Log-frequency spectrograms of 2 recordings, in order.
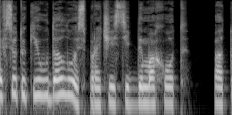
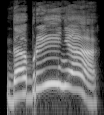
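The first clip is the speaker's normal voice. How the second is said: drawn-out, higher call of a name; 6 semitones higher, 3 dB louder, much slower than usual. A narrator's reading. Woman calling to man at the chimney, calling out. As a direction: call out sharply to stop him. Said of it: "крикнула Василиса".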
